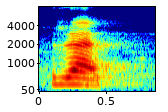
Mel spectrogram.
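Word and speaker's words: wrap: And the next one rap, here W is silent.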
